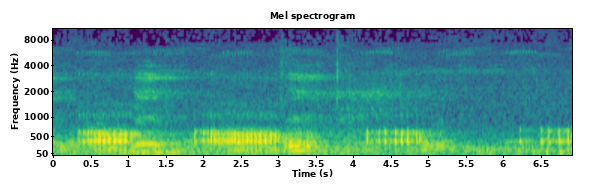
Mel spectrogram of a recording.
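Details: Koala, an arboreal marsupial of Australia, giving a deep snoring bellow: long rasping pulsed bursts with inhaling gaps, then a quieter run of short grunting pulses; faint musical tones linger beneath.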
